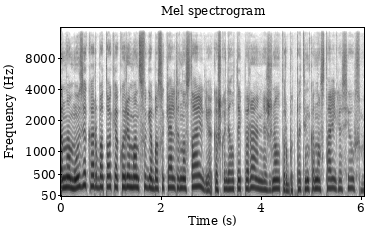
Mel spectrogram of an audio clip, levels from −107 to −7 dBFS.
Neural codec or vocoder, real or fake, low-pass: autoencoder, 48 kHz, 128 numbers a frame, DAC-VAE, trained on Japanese speech; fake; 14.4 kHz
